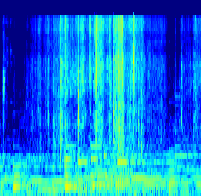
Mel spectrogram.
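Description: Background music with sustained, steady tones and a slowly shifting bass line, joined in the middle by a few short crackles of rustling dry leaf litter and pine needles.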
